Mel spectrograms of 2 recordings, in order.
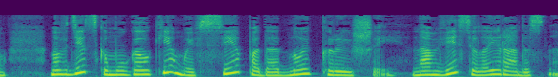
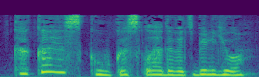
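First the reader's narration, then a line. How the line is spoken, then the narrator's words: Moaning. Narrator (Russian): стонала Таня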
